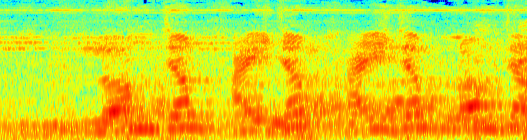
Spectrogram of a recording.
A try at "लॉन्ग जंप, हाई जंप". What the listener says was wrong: भी स्लो बोले थे, फास्ट बोलिए। नहीं फास्ट बोलिए। स्पीड बढ़ाइए।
